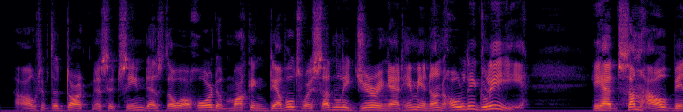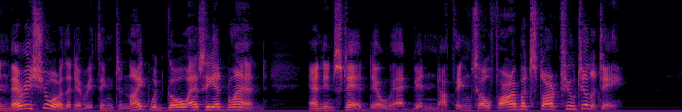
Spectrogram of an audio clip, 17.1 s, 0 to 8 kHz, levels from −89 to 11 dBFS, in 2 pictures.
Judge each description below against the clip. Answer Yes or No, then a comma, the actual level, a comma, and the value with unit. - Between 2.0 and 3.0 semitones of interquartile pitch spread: No, average, 4.8 semitones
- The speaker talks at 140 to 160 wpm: No, average, 170 wpm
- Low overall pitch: No, medium, 160 Hz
